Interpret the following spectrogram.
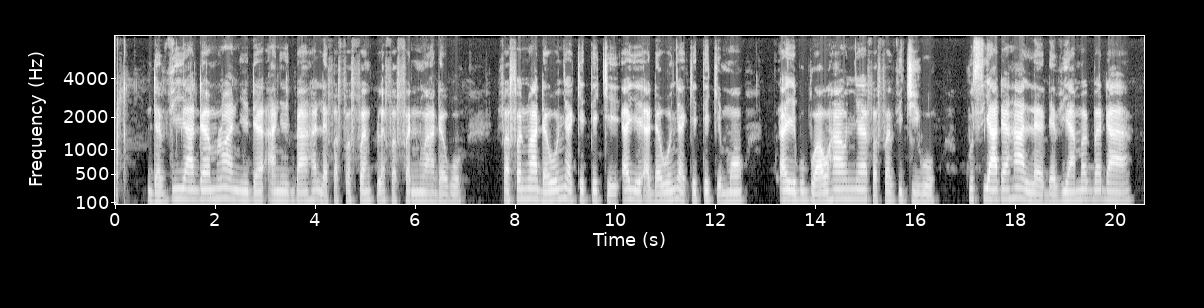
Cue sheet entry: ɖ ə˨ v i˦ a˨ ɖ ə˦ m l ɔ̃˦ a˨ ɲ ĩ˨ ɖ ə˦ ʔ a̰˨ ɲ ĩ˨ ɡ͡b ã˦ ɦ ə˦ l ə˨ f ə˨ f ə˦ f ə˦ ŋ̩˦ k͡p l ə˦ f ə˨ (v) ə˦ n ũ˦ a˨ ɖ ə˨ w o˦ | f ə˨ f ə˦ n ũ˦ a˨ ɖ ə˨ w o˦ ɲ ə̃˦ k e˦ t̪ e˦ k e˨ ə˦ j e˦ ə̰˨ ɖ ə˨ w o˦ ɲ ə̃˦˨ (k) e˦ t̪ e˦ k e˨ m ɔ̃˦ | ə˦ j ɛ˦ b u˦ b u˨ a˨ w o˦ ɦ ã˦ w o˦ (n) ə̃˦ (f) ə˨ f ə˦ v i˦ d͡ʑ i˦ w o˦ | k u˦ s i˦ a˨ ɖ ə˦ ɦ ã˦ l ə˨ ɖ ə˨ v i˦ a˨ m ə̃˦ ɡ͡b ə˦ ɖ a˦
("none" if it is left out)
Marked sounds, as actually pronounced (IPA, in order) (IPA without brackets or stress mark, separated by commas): f, k, ɲ, f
